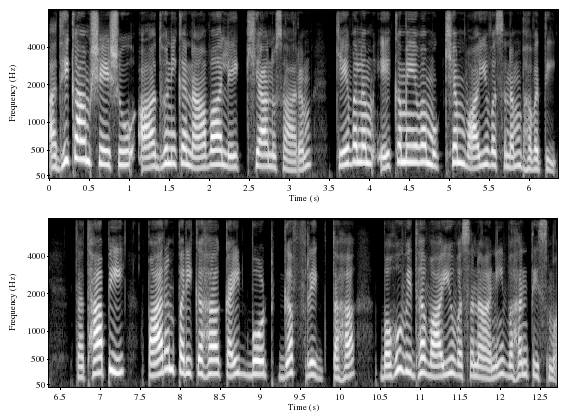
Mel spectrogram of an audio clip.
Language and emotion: Sanskrit, neutral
